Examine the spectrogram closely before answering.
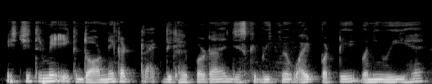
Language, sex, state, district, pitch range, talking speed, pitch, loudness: Hindi, male, Jharkhand, Ranchi, 115-130 Hz, 265 wpm, 120 Hz, -15 LUFS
